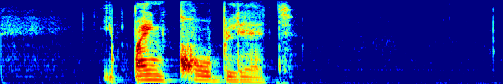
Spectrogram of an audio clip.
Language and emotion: Russian, angry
